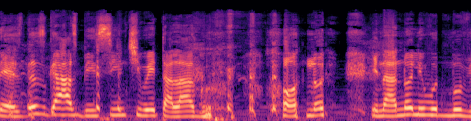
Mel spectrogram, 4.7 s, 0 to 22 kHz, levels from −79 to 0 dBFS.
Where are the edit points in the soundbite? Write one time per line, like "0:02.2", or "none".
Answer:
none

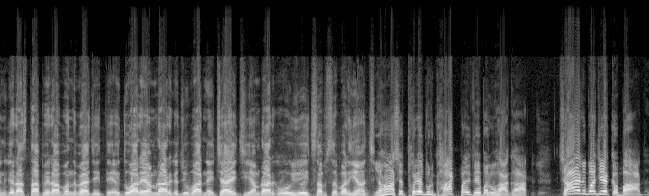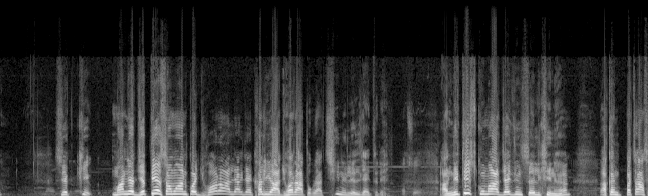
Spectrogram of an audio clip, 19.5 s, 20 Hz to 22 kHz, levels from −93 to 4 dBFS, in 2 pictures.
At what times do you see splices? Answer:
0:05.5

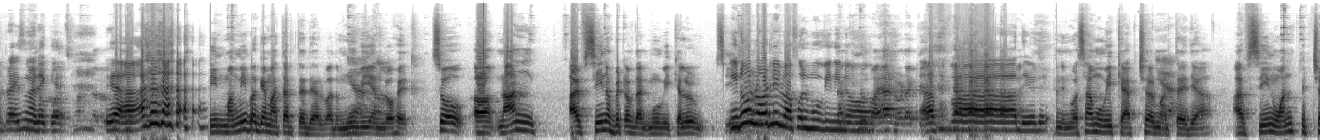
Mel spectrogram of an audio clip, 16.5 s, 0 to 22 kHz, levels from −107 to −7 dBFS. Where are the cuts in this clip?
0:02.5
0:13.2

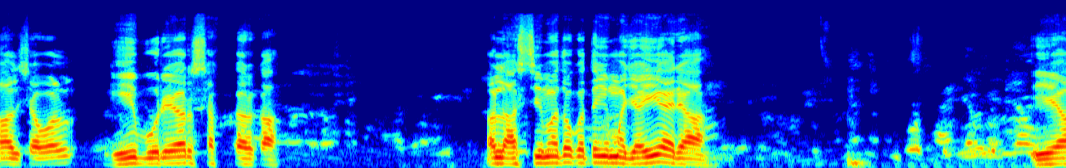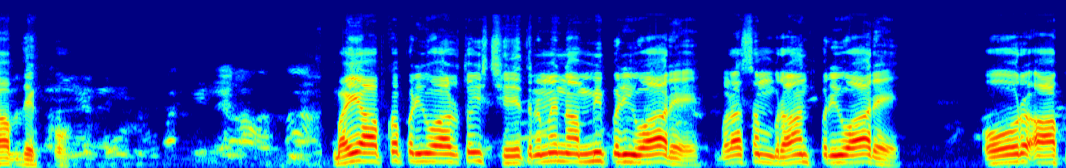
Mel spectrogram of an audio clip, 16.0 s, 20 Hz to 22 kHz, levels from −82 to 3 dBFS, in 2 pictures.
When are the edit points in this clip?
none

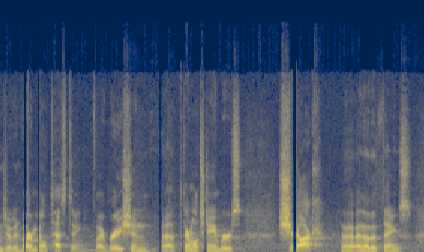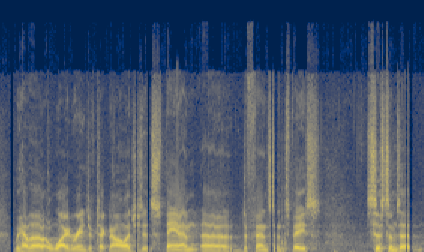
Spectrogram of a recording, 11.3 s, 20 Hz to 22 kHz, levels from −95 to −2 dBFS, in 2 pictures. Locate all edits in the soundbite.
0:06.2

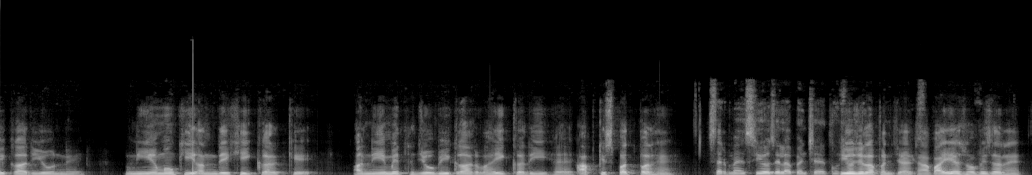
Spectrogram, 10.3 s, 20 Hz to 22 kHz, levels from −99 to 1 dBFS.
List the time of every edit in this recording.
0:05.7

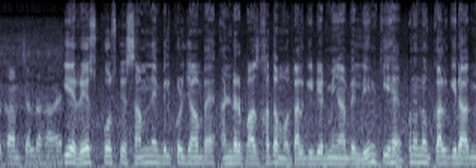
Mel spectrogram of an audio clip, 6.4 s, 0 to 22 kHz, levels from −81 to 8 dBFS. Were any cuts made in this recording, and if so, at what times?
0:00.8
0:03.9
0:05.4

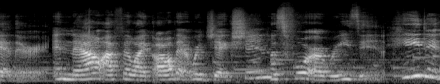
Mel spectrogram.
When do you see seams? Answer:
0:02.7

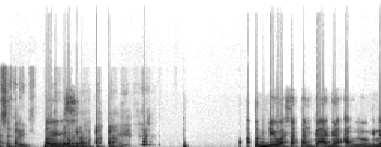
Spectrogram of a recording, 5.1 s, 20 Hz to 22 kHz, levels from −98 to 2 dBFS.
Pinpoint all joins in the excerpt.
none

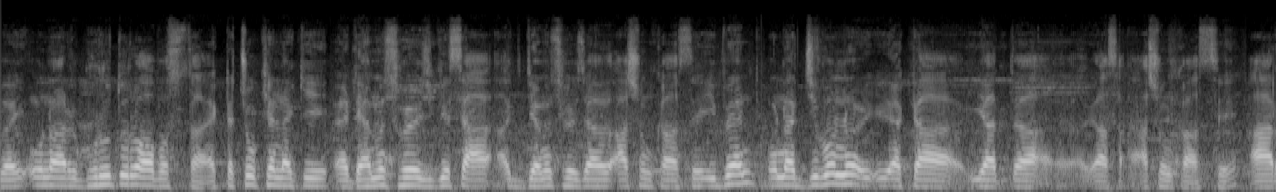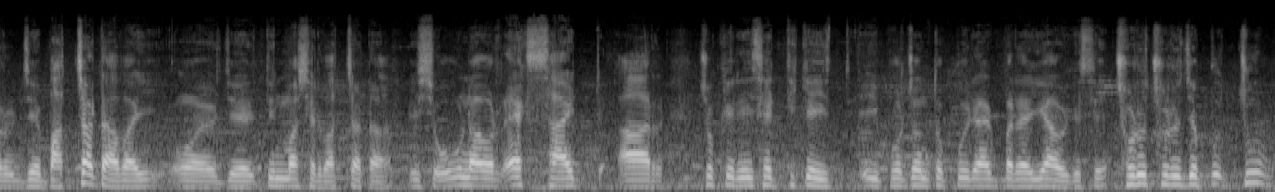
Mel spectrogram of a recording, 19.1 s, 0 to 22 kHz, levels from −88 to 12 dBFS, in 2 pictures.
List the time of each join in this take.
0:02.5
0:05.7
0:09.3
0:12.6
0:17.8

